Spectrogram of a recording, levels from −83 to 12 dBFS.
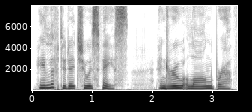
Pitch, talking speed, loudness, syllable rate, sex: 205 Hz, 190 wpm, -17 LUFS, 4.3 syllables/s, female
